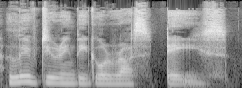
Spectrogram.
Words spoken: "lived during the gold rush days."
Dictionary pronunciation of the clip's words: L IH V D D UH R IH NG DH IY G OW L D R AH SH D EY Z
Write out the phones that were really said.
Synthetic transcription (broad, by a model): L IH V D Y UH R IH NG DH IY G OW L R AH S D EY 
